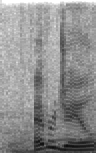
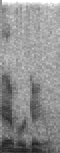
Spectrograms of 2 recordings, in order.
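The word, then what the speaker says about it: Evergaol: malactor everil but seriously ever jail is how people pronounce it it looks like ever Gale right it looks like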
